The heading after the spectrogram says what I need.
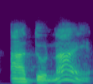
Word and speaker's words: YHWH: Tuhan berseru Tuhan Tuhan tulisannya ih WH di hbh dibacanya adonai adonai terjemahannya tuhan-tuhan itu rumitnya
